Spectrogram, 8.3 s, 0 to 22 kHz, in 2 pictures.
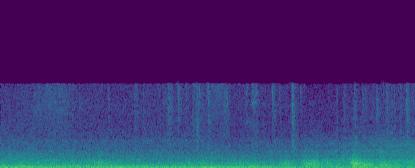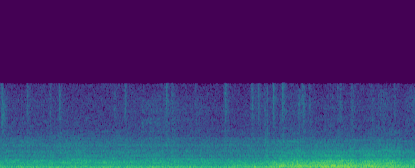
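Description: Running noise of a 787 series electric train heard from inside a compartment: a steady rumble of wheels on the track. There is a single knock about three and a half seconds in, and the rumble swells louder near the end.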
